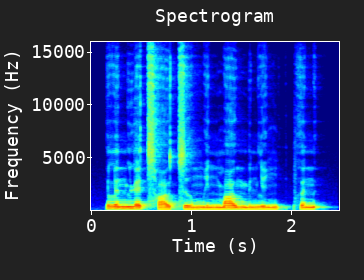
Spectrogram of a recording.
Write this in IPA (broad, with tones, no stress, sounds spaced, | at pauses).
l ə˥ n l ɥ ɛ˥˩ t͡sʰ ɑ˧˥ ʊ̯ t͡s ɹ̩˧˥ m i˨˩ n m ɑ˥ ʊ̯ m y˨˩ n l i˥˩ ŋ | pʰ ə˥ n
